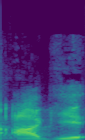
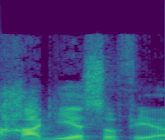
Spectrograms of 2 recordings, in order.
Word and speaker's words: Hagia Sophia: right, It's the Agia. It's the Hagia Sophia. Okay. There's a fucking H in it.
